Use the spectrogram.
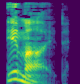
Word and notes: imide: British English

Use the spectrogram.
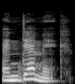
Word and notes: endemic: British English

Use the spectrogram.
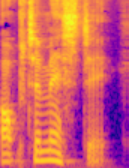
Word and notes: optimistic: British English

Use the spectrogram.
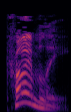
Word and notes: primely: British English

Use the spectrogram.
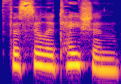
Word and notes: facilitation: American English

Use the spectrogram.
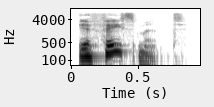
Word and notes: effacement: British English

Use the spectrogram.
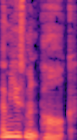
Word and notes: amusement park: British English

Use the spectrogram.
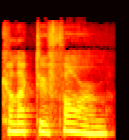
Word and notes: collective farm: American English

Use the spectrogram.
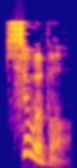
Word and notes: suable: British English

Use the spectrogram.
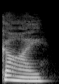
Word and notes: guy: British English

